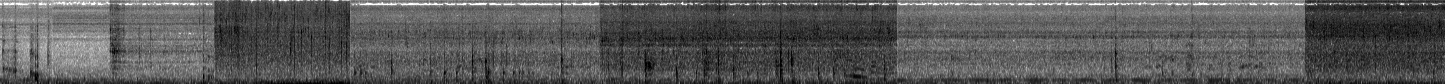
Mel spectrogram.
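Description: Meatballs sizzling as they fry in oil in a metal pan, with a few light clicks of a metal spoon turning them. The sizzle comes in louder stretches a few seconds long, with sudden jumps in level between them.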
